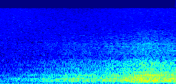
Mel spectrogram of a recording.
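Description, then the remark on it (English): A deep, rumbling engine roar swells steadily louder over a couple of seconds as a spaceship lands, with no voices present. “Corey's landing right where I figured he would. Stay behind the trees until he's out of the ship.”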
